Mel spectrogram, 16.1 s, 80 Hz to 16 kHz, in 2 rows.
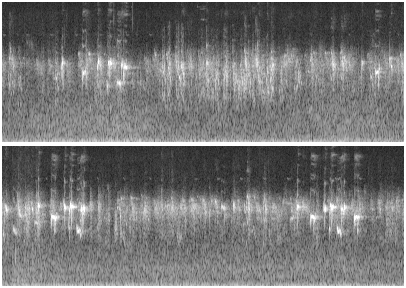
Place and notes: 林投村, Huxi Township - Birds singing
Birds singing, In the park, In the woods
Zoom H2n MS +XY
Husi Township, 澎20鄉道, 21 October 2014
